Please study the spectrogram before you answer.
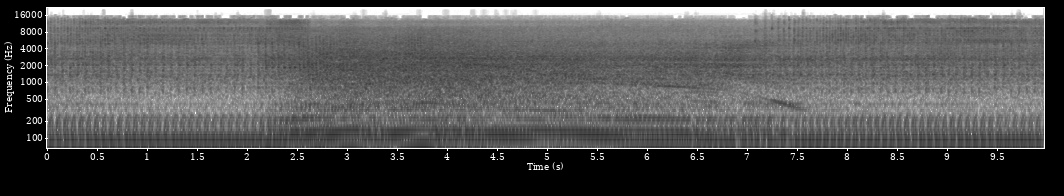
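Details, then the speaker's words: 2004 Can-Am Outlander 330 2x4, 4,000 miles, after replacing worn primary clutch levers, rollers and pins: revs briefly then settles to steady low idle with no hang-up; clutch no longer sticks off throttle, grinding fixed. "it definitely fixed the problem uh the clutch is no longer sticking as you let off the throttle and it idles down uh shifts smoothly from uh high in the gear and goes forward in reverse"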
